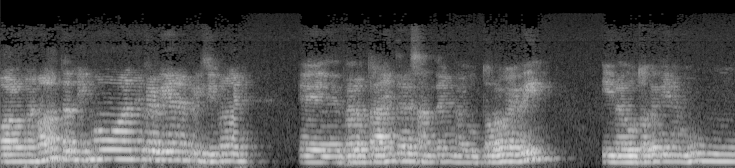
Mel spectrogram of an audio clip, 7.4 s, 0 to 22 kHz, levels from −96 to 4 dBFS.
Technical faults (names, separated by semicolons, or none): skip ahead; jitter buffer speed-up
